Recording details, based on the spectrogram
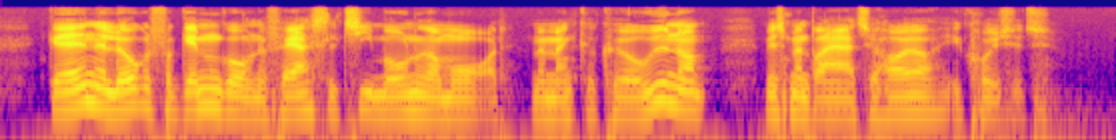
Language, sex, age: Danish, male, 62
